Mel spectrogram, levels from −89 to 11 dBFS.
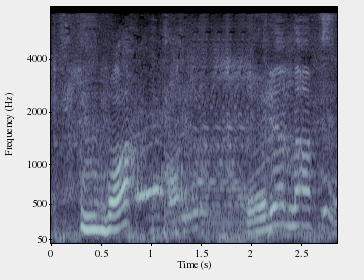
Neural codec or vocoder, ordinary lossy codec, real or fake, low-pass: codec, 16 kHz, 1.1 kbps, Voila-Tokenizer; none; fake; none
